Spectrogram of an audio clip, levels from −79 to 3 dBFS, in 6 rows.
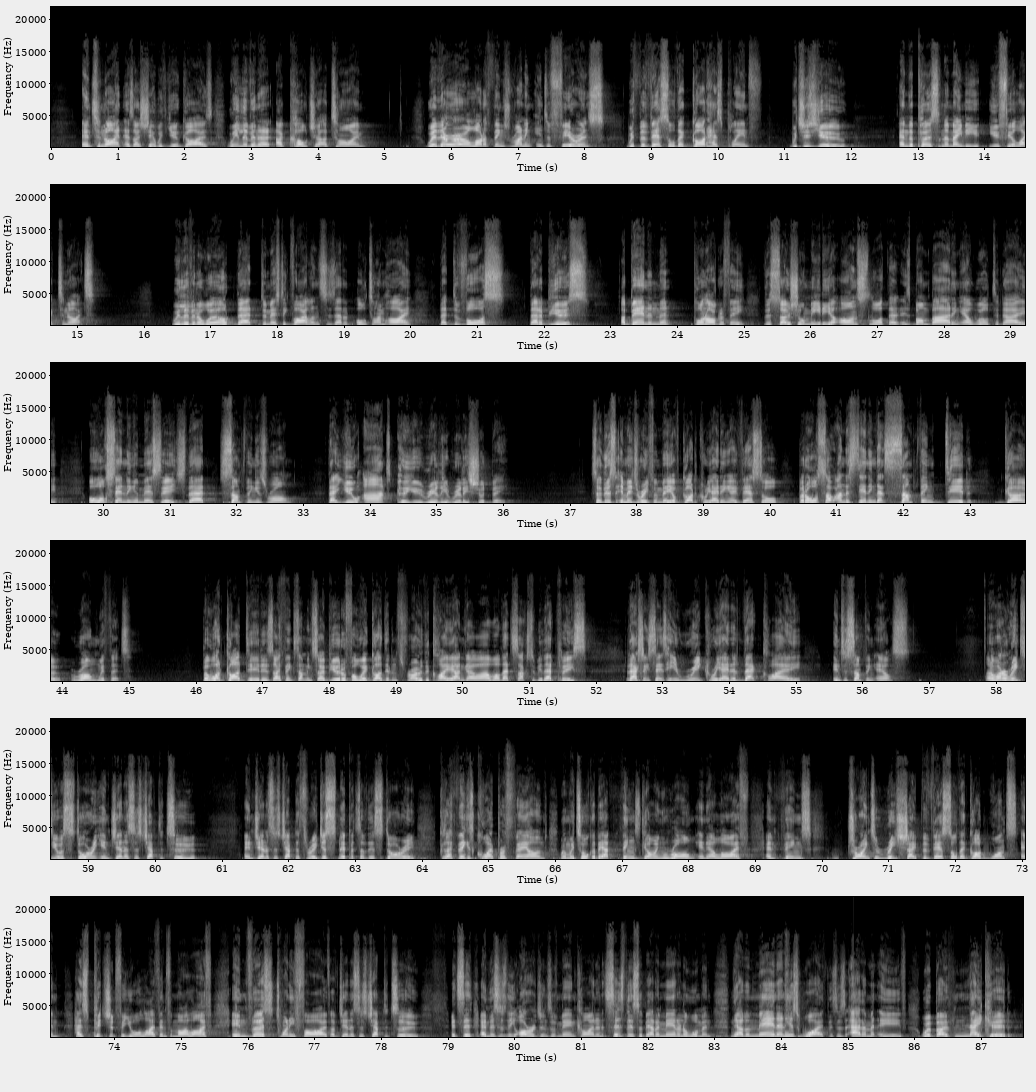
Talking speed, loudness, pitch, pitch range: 170 wpm, -20 LUFS, 175 Hz, 155-200 Hz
